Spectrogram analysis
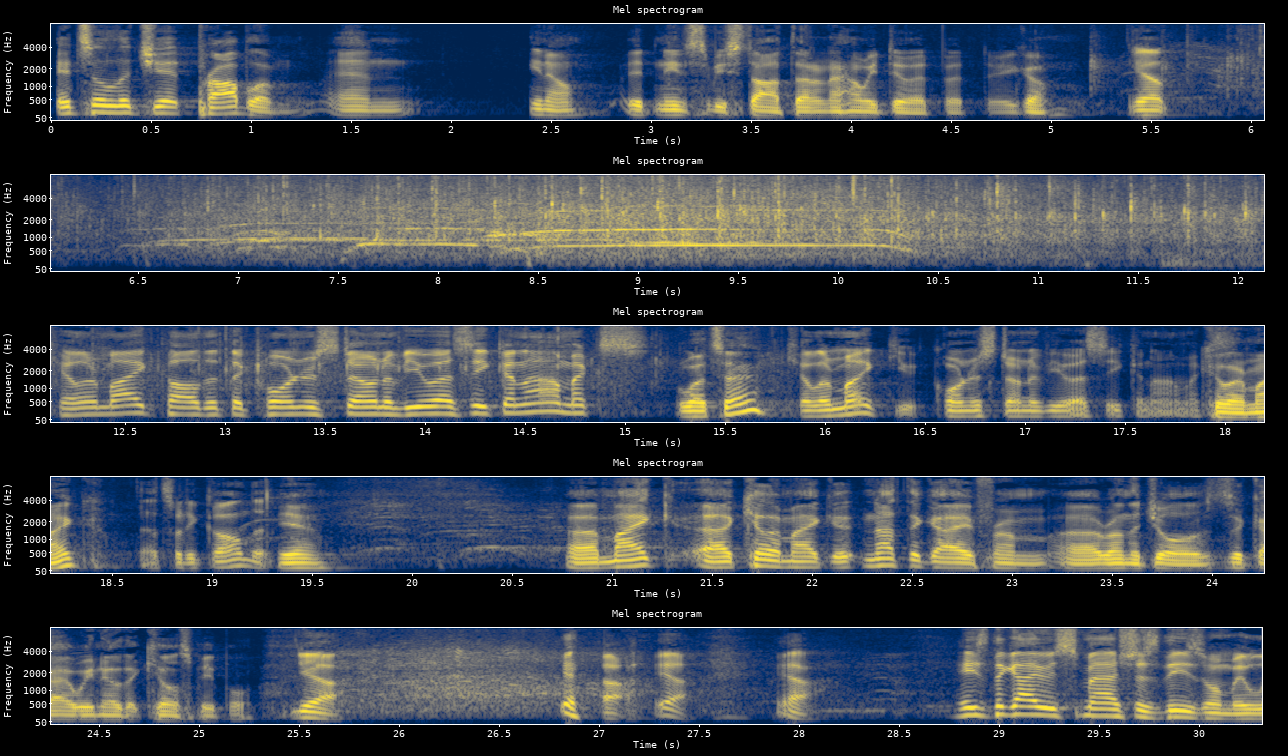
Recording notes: Recorded live in Nashville.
